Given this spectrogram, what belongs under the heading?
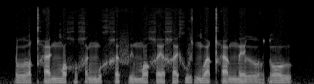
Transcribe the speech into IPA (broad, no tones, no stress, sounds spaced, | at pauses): lː ɔ qʰ e ŋ͡m ɔ χ o̤ χ a ŋ͡m o x χ e f ɪ m ɔ χ e χ ɛ x u z ŋ͡m o ɪ̯ qʰ e ʊ̯ ŋ͡m ɛ lː ɔ̤ ɗ ɔ ʊ̯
